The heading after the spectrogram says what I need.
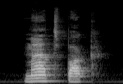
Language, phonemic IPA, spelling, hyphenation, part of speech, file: Dutch, /ˈmaːt.pɑk/, maatpak, maat‧pak, noun, Nl-maatpak.ogg
- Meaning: a tailor-made suit, a bespoke suit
